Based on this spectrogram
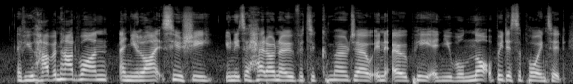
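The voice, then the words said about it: Put-on British accent. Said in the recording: “I can hit you with like a British accent.”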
